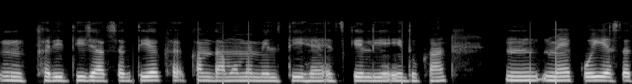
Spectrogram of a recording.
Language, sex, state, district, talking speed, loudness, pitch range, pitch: Hindi, female, Bihar, Jahanabad, 190 wpm, -17 LUFS, 170-185 Hz, 175 Hz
